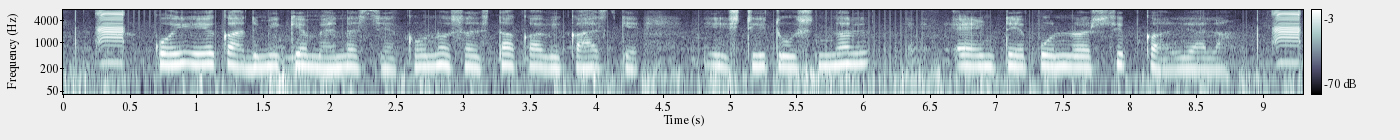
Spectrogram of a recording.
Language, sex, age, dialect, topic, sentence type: Bhojpuri, female, 18-24, Western, banking, statement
